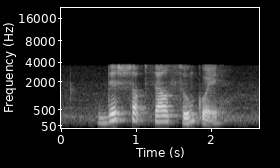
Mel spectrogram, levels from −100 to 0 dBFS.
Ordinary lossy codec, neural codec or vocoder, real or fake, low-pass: none; none; real; 3.6 kHz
